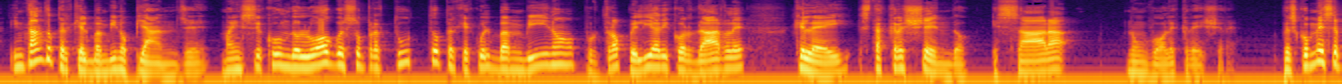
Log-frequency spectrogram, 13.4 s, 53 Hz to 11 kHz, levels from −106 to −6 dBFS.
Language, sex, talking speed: Italian, male, 135 wpm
